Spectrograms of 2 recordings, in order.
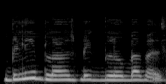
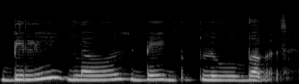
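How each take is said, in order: First: It is said fast. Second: It is said at a slow, normal pace.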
